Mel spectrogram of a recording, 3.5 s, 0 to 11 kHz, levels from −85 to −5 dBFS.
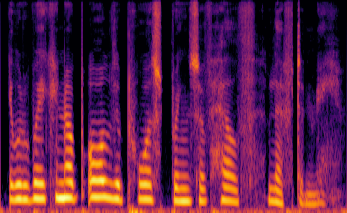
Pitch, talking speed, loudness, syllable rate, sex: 210 Hz, 225 wpm, -16 LUFS, 4.4 syllables/s, female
